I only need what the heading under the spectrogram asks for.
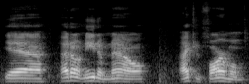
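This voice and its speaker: A man giving casual, rambling commentary on a video game he is playing, full of fillers and excited asides. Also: mid-range voice, moderate pace, a crowd in the background. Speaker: let's play commentator.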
